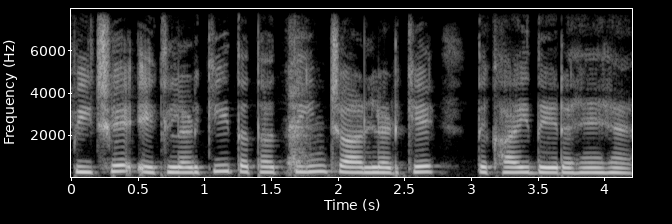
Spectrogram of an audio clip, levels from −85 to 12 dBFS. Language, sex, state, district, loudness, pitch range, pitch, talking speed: Hindi, female, Uttar Pradesh, Lucknow, -12 LUFS, 240-265 Hz, 250 Hz, 155 wpm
